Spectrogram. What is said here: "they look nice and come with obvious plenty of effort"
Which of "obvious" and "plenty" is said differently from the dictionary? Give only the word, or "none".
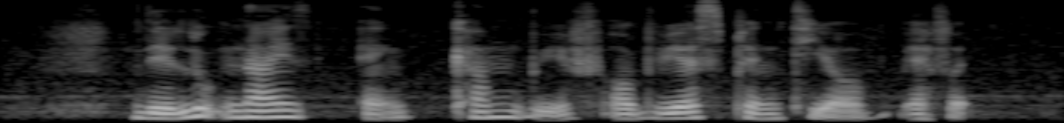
none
